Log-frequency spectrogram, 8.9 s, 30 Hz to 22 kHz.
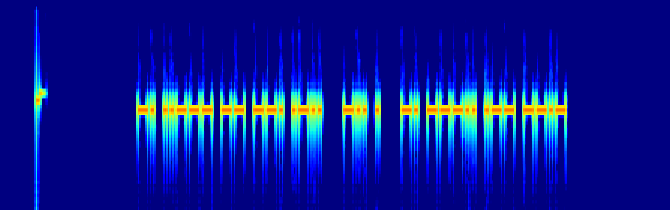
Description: Morse code, heard as a keyed tone, about 28 wpm, 700 Hz. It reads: N2MGL DE N8WQ
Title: USA Callsign DE Callsign 28wpm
